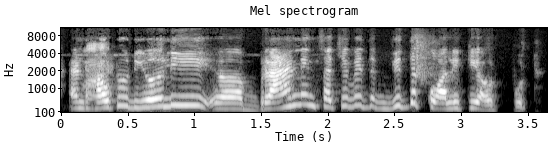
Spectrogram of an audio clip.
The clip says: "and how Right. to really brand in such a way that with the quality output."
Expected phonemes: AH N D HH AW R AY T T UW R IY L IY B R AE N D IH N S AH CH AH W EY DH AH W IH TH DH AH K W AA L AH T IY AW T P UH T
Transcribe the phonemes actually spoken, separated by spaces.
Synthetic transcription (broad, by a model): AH N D HH AW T T UW R IY L IY B R AE N D IH N S AH CH AH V EY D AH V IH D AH K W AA L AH T IY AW T P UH T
